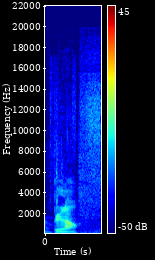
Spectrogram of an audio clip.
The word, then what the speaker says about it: Blanc: game releasing uh tomorrow called blank or Blanc if you if you know how to pronounce French which is a cute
